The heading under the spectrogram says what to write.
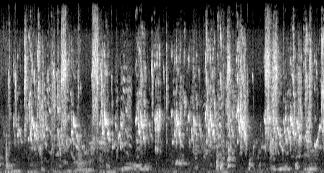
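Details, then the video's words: Two budgerigars of a breeding pair chattering, with quick rasping chirps in rhythmic bursts roughly every second and soft lower clicks between them. "Cute Budgies Chirping Sounds"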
